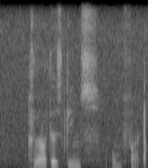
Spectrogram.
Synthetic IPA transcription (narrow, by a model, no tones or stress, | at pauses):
χrɑːtəsdinsɔ̰mfɐ̰t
